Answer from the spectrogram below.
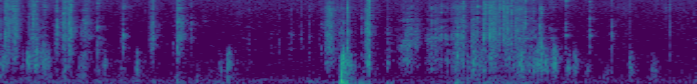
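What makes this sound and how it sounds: Fingers quickly riffle and flip the paper pages of a thick paperback book held in the hands. Soft, crisp flicks and papery rustles follow one another closely, with one louder flap of a page near the middle before the quick riffling continues and fades.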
